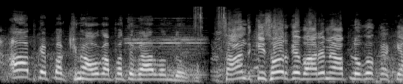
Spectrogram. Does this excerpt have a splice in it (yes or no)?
yes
